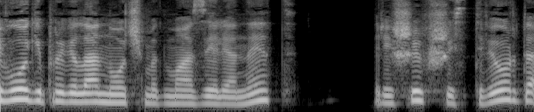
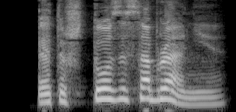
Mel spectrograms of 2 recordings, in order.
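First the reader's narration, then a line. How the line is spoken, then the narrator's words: Surprised exclamation. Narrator (Russian): Марк Семенович с удивлением воскликнул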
